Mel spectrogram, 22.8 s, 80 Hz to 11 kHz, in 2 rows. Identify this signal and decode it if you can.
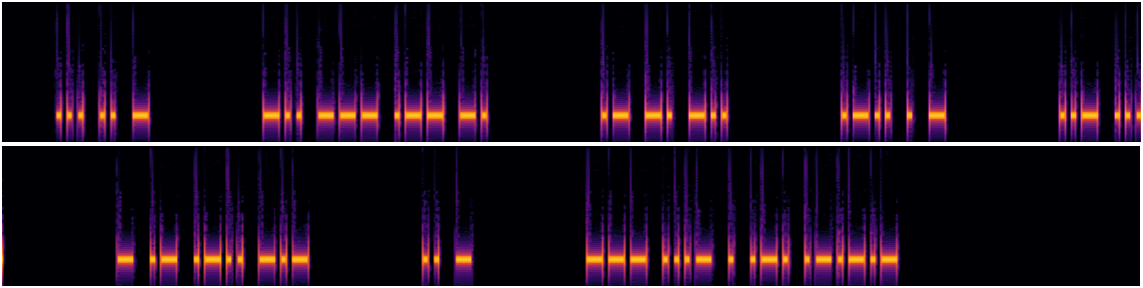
Morse code, heard as a keyed tone, about 22 wpm, 700 Hz. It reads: SIT DOWN AND LET US TALK IT OVER.
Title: 3x Word-Spacing - Sentences from Top 500 Words - 22wpm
